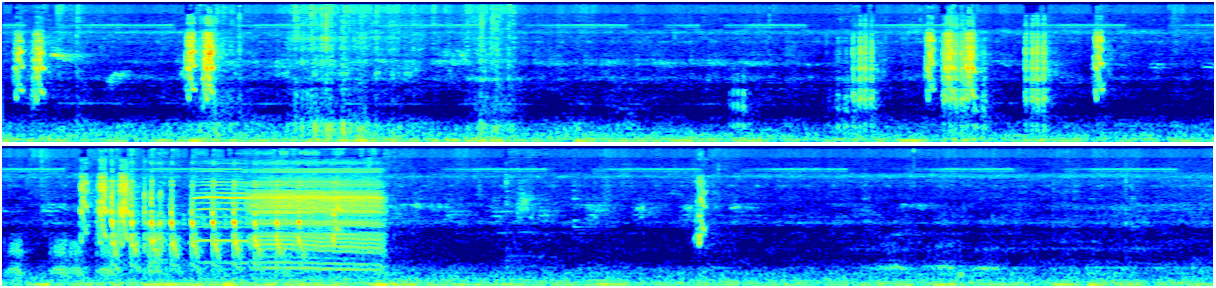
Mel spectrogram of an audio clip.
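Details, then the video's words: Myna calling: scattered harsh, clicking bursts, then a rapid run of rising and falling whistled notes near the eighth second, over steady low background rumble. "Myna birds part eighteen"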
